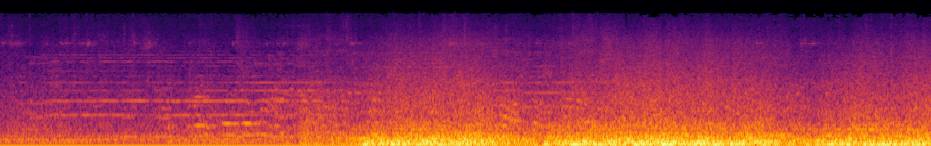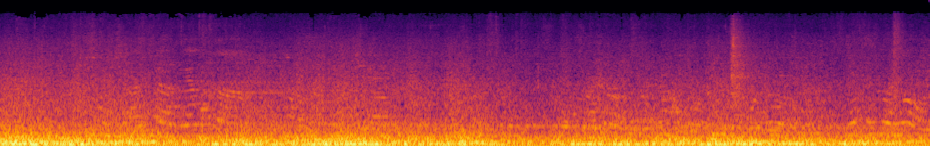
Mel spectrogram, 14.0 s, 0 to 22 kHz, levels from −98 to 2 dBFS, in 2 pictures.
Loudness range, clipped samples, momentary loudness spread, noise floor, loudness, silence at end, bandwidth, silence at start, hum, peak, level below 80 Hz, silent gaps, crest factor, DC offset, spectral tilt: 4 LU; 0.2%; 19 LU; -30 dBFS; -11 LUFS; 0 s; 6.8 kHz; 0 s; none; 0 dBFS; -14 dBFS; none; 10 dB; 7%; -9.5 dB/octave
